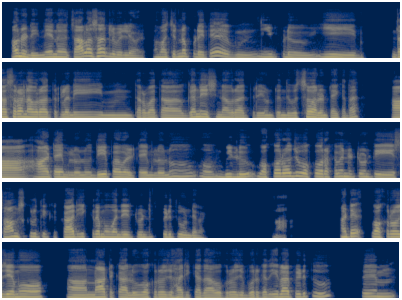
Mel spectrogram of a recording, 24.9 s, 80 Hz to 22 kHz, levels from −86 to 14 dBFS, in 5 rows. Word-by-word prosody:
అవునండి. 205 Hz, -10 st, +5 dB
నేను 185 Hz, +1 st, +3 dB, 0.2 s
చాలా 200 Hz, +7 st, +5 dB
సార్లు 240 Hz, -5 st, +3 dB
వెళ్లేవాడిని. 145 Hz, -4 st, -4 dB, 0.2 s
మా 175 Hz, -, +1 dB
చిన్నప్పుడైతే 195 Hz, +1 st, -1 dB, 0.2 s
హ్మ్, 165 Hz, -1 st, -4 dB, 0.3 s
ఇప్పుడు 170 Hz, -1 st, -4 dB, 0.5 s
ఈ -, -, +2 dB, 0.8 s
దసరా 195 Hz, +2 st, +4 dB
నవరాత్రులని, 170 Hz, -2 st, +1 dB, 0.3 s
హ్మ్, 150 Hz, 0 st, -1 dB, 0.2 s
తర్వాత 160 Hz, 0 st, -1 dB, 0.4 s
గణేష్ 185 Hz, 0 st, +2 dB
నవరాత్రి 155 Hz, -2 st, -1 dB
ఉంటుంది, 155 Hz, +1 st, -2 dB
ఉత్సవాలుంటాయి 155 Hz, -4 st, +2 dB
కదా. 155 Hz, +7 st, -3 dB, 0.5 s
ఆహ్, 165 Hz, +1 st, +3 dB, 0.2 s
ఆ -, -, +4 dB
టైంలోను, 165 Hz, -2 st, 0 dB
దీపావళి 180 Hz, -3 st, +2 dB
టైంలోనూ 160 Hz, +3 st, -1 dB, 0.4 s
హ్మ్, 180 Hz, 0 st, -3 dB
వీళ్ళు 185 Hz, -1 st, +3 dB, 0.3 s
ఒక్కో 225 Hz, +6 st, +1 dB
రోజు 235 Hz, +1 st, +4 dB
ఒక్కో 215 Hz, +2 st, -2 dB
రకమైనటువంటి 205 Hz, -2 st, -1 dB, 0.3 s
సాంస్కృతిక 205 Hz, 0 st, -1 dB, 0.2 s
కార్యక్రమం 190 Hz, 0 st, +2 dB
అనేటువంటిది 170 Hz, +1 st, -2 dB
పెడుతూ 175 Hz, +1 st, -3 dB
ఉండేవాళ్ళు. 130 Hz, -7 st, -5 dB, 0.9 s
ఆ! -, -, -15 dB, 0.8 s
అంటే 220 Hz, +4 st, +4 dB, 0.3 s
ఒకరోజేమో 190 Hz, 0 st, +3 dB, 0.6 s
ఆహ్, 165 Hz, 0 st, +3 dB
నాటకాలు, 170 Hz, -3 st, +2 dB
ఒకరోజు 175 Hz, 0 st, -1 dB
హరికథ, 160 Hz, 0 st, -2 dB, 0.2 s
ఒకరోజు 160 Hz, +1 st, -2 dB
బుర్రకథ 165 Hz, +1 st, -2 dB
ఇలా 195 Hz, +1 st, +5 dB
పెడుతూ, 215 Hz, +4 st, -2 dB, 0.6 s
హ్మ్, 210 Hz, -1 st, 0 dB
175 Hz, 115 wpm, -22 LUFS, 160-190 Hz, 0.9 s, అవునండి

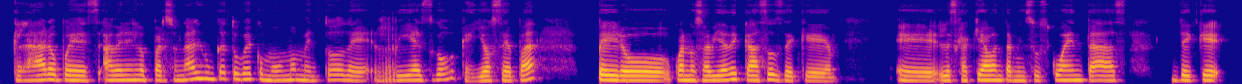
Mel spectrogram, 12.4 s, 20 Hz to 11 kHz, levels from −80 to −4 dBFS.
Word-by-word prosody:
Claro, 190 Hz, +3 st, 0 dB
pues, 185 Hz, -2 st, +1 dB
a -, -, +1 dB
ver, 190 Hz, 0 st, +2 dB
en 195 Hz, 0 st, 0 dB
lo 190 Hz, 0 st, -2 dB
personal 190 Hz, +5 st, -1 dB
nunca 240 Hz, 0 st, -2 dB
tuve 225 Hz, 0 st, -1 dB
como 190 Hz, -5 st, -3 dB
un 185 Hz, -, -3 dB
momento 195 Hz, 0 st, -3 dB
de 175 Hz, -3 st, -3 dB
riesgo, 190 Hz, +6 st, -3 dB
que 155 Hz, -3 st, -10 dB
yo 175 Hz, +2 st, +1 dB
sepa. 180 Hz, +7 st, 0 dB, 0.5 s
Pero, 180 Hz, -4 st, +5 dB
cuando 190 Hz, -1 st, +3 dB
sabía 180 Hz, +1 st, +2 dB
de 220 Hz, +1 st, +1 dB
casos 185 Hz, 0 st, +1 dB
de 170 Hz, -3 st, -1 dB
que, 155 Hz, -3 st, -3 dB, 0.6 s
eh, 170 Hz, -2 st, 0 dB
les 180 Hz, 0 st, 0 dB
hackeaban 190 Hz, +1 st, +2 dB
también 175 Hz, -2 st, -2 dB
sus 170 Hz, 0 st, -9 dB
cuentas, 185 Hz, -2 st, 0 dB, 0.4 s
de 185 Hz, 0 st, -1 dB
que, 185 Hz, +1 st, 0 dB
185 Hz, 155 wpm, -20 LUFS, 180-195 Hz, 0.6 s, Pero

